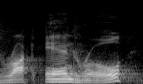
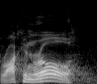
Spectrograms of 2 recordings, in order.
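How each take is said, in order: First: The word 'and' is said fully and clearly. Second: The word 'and' is reduced to an n. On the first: The speaker calls it wrong. "Nobody says rock and roll" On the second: The speaker calls it right. "It's rock and roll"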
